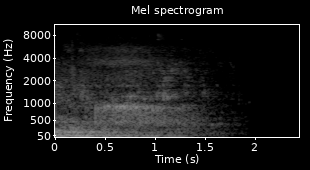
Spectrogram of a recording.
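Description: The animated film's soundtrack dying away: a low rumble with faint higher ringing, the tail of a big boom, fading out to silence near the end.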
